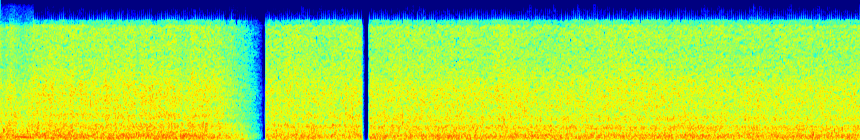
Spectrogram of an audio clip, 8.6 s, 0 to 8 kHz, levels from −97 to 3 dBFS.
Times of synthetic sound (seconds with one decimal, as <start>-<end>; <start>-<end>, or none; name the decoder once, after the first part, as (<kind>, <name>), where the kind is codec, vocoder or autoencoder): 3.8-7.3 (vocoder, BigVGAN v2)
